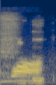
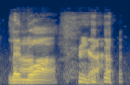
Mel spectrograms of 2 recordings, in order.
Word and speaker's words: Lenoir: defense, which was we'll continue with the Parisian pronunciation of Diomero Lenoir. Lenoir. Lenoir, as he goes by, Lenoir to me.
